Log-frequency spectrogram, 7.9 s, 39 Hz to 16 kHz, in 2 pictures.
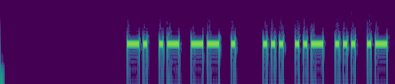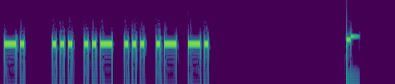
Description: Morse code, heard as a keyed tone, about 30 wpm, 700 Hz. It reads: NAME SUSAN SUSAN
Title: Practice QSO - Exchange 1 - Beginning - 30wpm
